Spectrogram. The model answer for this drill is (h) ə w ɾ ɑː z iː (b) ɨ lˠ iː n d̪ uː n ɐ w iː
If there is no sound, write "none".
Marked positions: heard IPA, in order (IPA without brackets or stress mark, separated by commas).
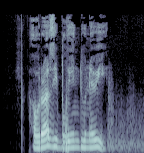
h, b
